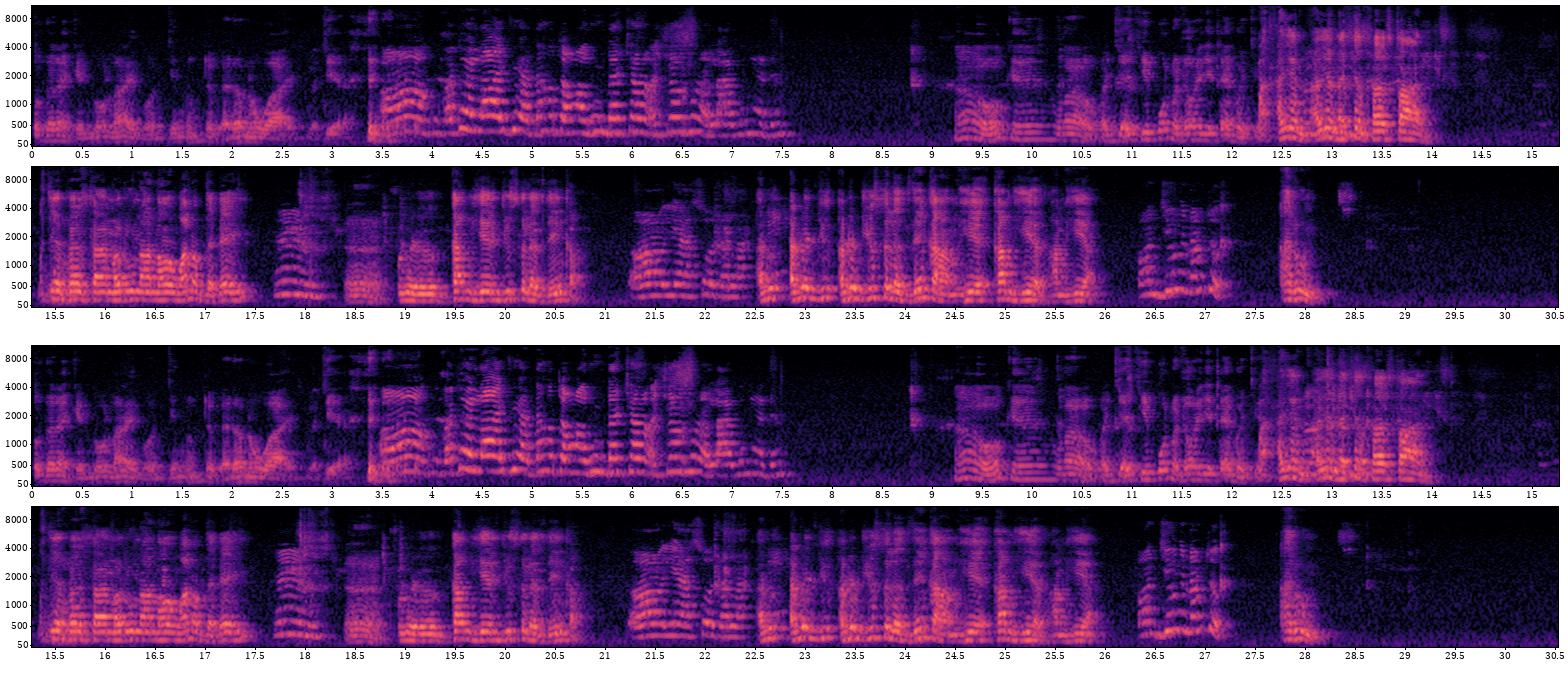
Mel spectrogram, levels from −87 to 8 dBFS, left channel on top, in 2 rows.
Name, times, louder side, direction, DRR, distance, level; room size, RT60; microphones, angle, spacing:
voice 1, 0.0-3.6 9.2-12.3 15.3-15.8 18.4-18.8, right 1 dB, 15° right, 0.6 m, -34 dB
voice 2, 3.5-7.5 8.8-8.9 12.7-13.4 17.7-18.2 21.2-22.4 26.3-27.2, right 2 dB, 50° right, 0.7 m, -29 dB
voice 3, 12.3-14.1 15.3-17.4 18.9-20.7 22.5-25.9 27.7-28.4, left 2 dB, 30° left, 0.5 m, -24 dB
3.4 x 3.0 x 4.1 m
head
